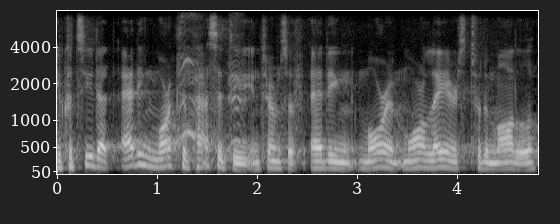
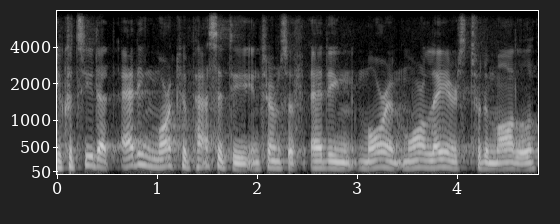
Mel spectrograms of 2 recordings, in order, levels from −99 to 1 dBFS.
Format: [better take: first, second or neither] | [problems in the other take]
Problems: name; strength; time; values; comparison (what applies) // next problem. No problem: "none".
second | background sound (Cheering); 13 dB below the speech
